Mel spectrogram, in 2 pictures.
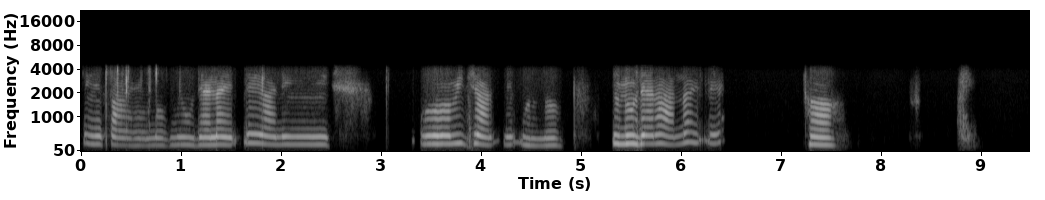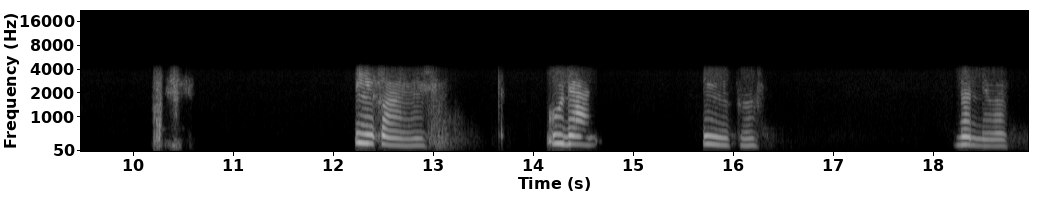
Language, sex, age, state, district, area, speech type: Marathi, female, 18-30, Maharashtra, Nagpur, urban, conversation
